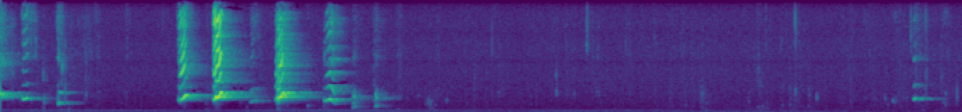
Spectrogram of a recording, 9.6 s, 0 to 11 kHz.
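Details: Shikoku puppy, 18 days old, eyes newly open and starting to toddle: a burst of high, thin squeaks and whimpers, each falling in pitch, about eight in three seconds, then quiet with a faint hum and one last squeak.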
